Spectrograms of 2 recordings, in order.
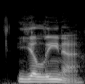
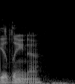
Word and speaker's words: Jelena: Yelena. It's spelled Jelena, but I guess it's pronounced Yelena.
